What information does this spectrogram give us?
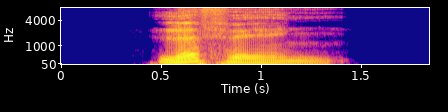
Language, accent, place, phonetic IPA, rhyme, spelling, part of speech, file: German, Germany, Berlin, [ˈlœfl̩n], -œfl̩n, Löffeln, noun, De-Löffeln.ogg
- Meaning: dative plural of Löffel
